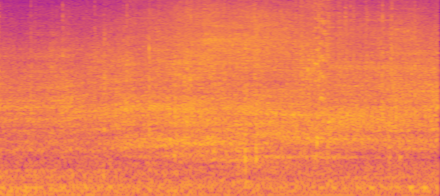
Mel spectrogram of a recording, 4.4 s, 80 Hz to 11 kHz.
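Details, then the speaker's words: BMW 228i Gran Coupe loaner while driving, pulling left under braking; constant low rumbling drone that rolls with road speed, rotational noise from the front driver-side wheel, cause unconfirmed. "I hope you can hear all the noises that rotational [ __ ] coming from the front driver side wheel I mean this car's got Big [ __ ] Problems big problems"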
